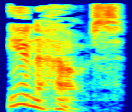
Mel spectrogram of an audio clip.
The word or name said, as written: in-house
